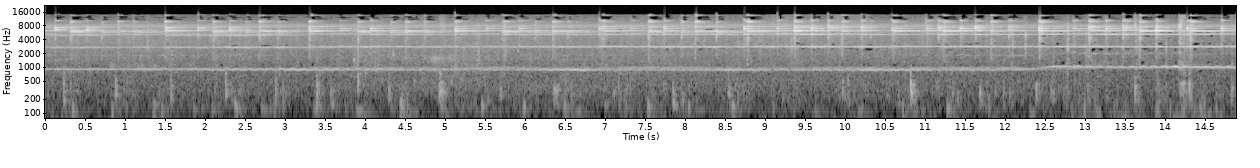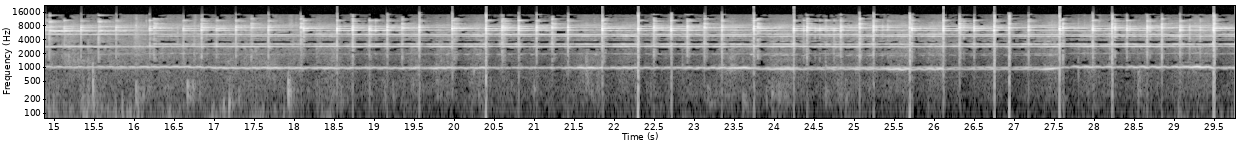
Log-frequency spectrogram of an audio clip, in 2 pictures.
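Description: Musical saw holding a single wavering note that steps up slightly in pitch twice, under many small handbells struck in a quick, high tinkling patter. The bells grow louder and denser from about halfway through.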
